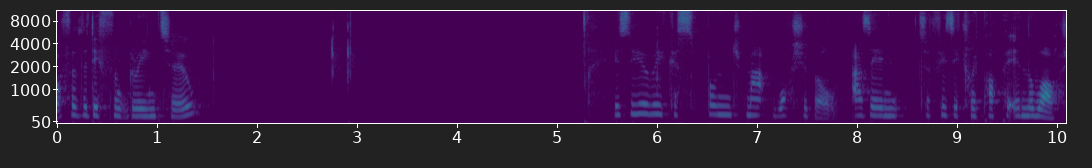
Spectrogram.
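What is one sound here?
A small plastic case clicks against a hard surface.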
